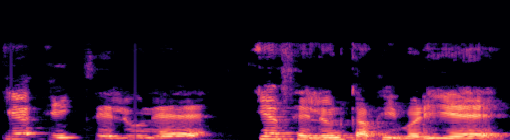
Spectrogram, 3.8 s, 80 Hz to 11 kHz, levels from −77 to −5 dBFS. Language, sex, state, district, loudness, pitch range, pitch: Hindi, male, Bihar, Jamui, -17 LUFS, 145-165 Hz, 160 Hz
